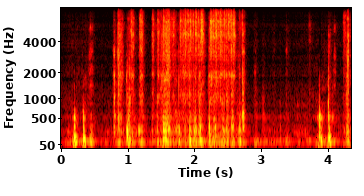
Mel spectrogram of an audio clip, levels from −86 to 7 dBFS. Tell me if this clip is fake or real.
fake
